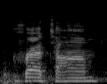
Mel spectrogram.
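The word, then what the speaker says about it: kratom: come through here no I've never tried Kratt tom that's how you say it I've had a lot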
